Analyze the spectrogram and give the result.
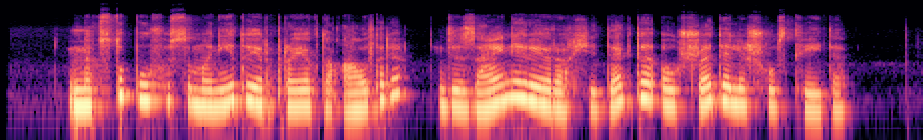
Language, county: Lithuanian, Kaunas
